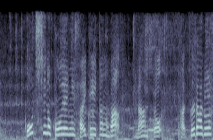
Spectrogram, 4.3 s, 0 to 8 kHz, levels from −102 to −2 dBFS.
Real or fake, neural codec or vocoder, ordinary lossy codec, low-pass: fake; codec, 24 kHz, 3 kbps, HILCodec; MP3, 64 kbps; 7.2 kHz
